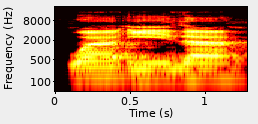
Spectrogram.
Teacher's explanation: Perhatikan harokat fathah bertemu dengan alif, kita panjangkan dua harokat.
